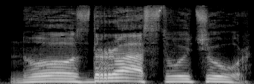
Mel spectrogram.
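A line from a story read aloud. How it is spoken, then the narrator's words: Annoyed grumble. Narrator (Russian): проворчал Хюмер, не скрывая досады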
